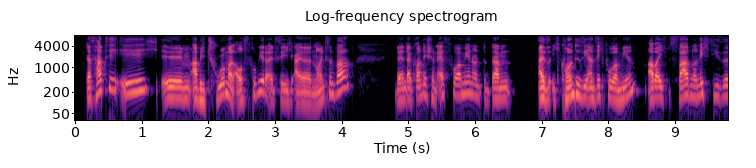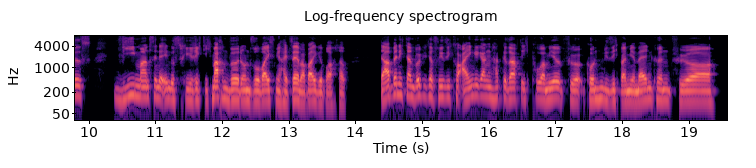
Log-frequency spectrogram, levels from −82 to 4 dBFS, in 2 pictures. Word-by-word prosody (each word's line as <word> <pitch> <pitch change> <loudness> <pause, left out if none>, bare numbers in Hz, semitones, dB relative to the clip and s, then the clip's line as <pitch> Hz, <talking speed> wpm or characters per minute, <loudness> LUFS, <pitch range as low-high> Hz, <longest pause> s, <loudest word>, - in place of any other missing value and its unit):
Das 135 +1 0
hatte 230 +7 +3
ich 230 +2 -1
im 140 -1 +2
Abitur 130 +5 +1
mal 165 - +5
ausprobiert, 175 - -1
als - - -3
ich, 115 -2 -5
ah, - - +4
äh, 100 -1 +1
19 135 - -4
war, 270 +8 +3 0.6
denn 125 +1 0
da 135 - +3
konnte 145 +4 -2
ich 160 - -6
schon 140 - -7
S - - -1
programmieren 180 +2 -2
und 165 -8 -7
dann 135 +1 +1 0.4
also 135 0 +6
ich 120 -2 -10
konnte 160 +6 +2
sie 145 -2 -1
an 135 - +1
sich 150 +1 -5
programmieren, 145 - -2
aber 145 - +6
ich 140 0 -4
es - - -15
war 150 +4 +7
noch 155 -2 -4
nicht 180 +4 -4
dieses, 155 0 -5 0.3
wie 130 +7 -5
man's 145 -1 0
in 145 - -2
der - - +2
Industrie 120 -1 -4
richtig 120 0 -7
machen 140 -3 +5
würde 120 -1 +3
und 115 - 0
so, 110 0 0
weil 115 0 +5
ich's 110 - -5
mir 110 -2 -3
halt 105 - -3
selber 120 -5 +4
beigebracht 105 -4 0
habe. - - -6 0.5
Da - - +6
bin 180 - -1
ich 175 - -4
dann 155 -3 0
wirklich 150 0 -3
das 150 -2 -3
Risiko 145 0 -3
eingegangen 150 +1 -1
und - - -8
habe 140 0 -8
gesagt: 130 -1 +1
„Ich 125 0 -10
programmiere 130 0 0
für 115 -1 -3
Kunden, 125 +2 -1
die 120 - -4
sich 115 +1 -5
bei 105 - +1
mir 110 -1 +1
melden 115 +4 +2
können 120 -2 -4
für‟ 110 -1 +1
135 Hz, 230 wpm, -25 LUFS, 120-155 Hz, 0.6 s, war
